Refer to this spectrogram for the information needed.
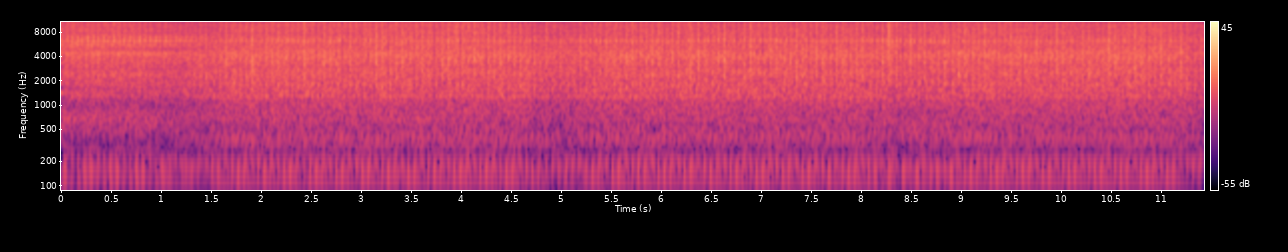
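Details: Snapper SR-Series mower with 10HP Briggs & Stratton single-cylinder engine, stored 10 years, on an Amazon aftermarket carburetor with a 30-thousandths jet, full choke: steady idle thump with odd uneven beats and slight sag; missing, not backfiring; needs tuning.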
